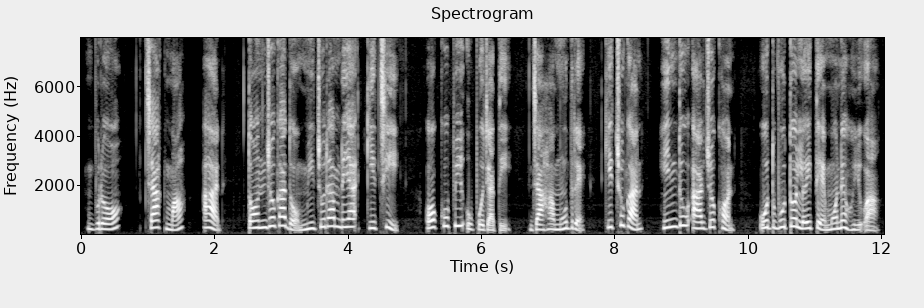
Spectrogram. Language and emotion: Santali, neutral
